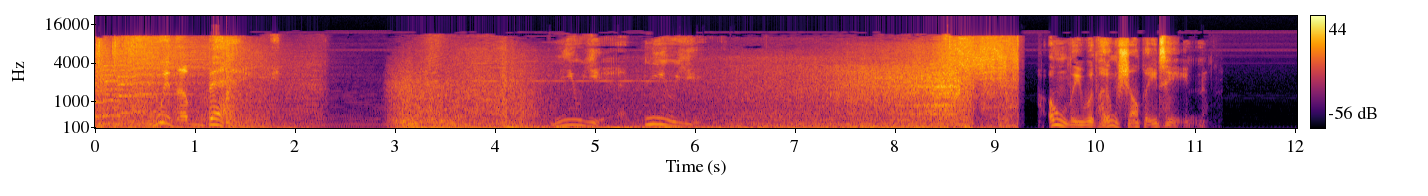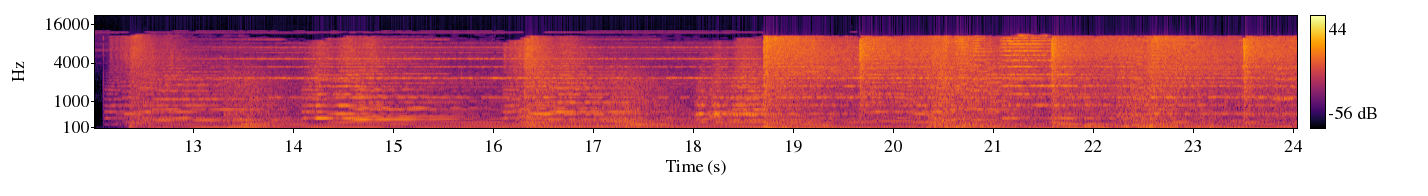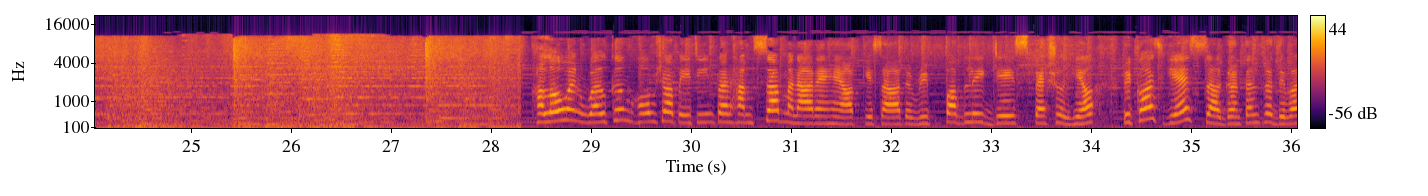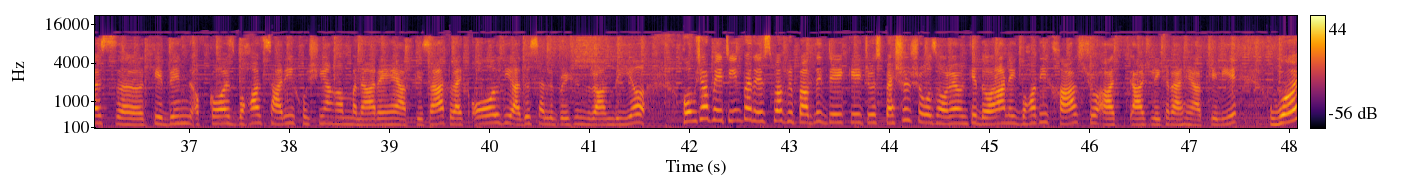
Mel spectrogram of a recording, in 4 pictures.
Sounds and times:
Speech: 4.6 - 6.1, 9.4 - 11.2.

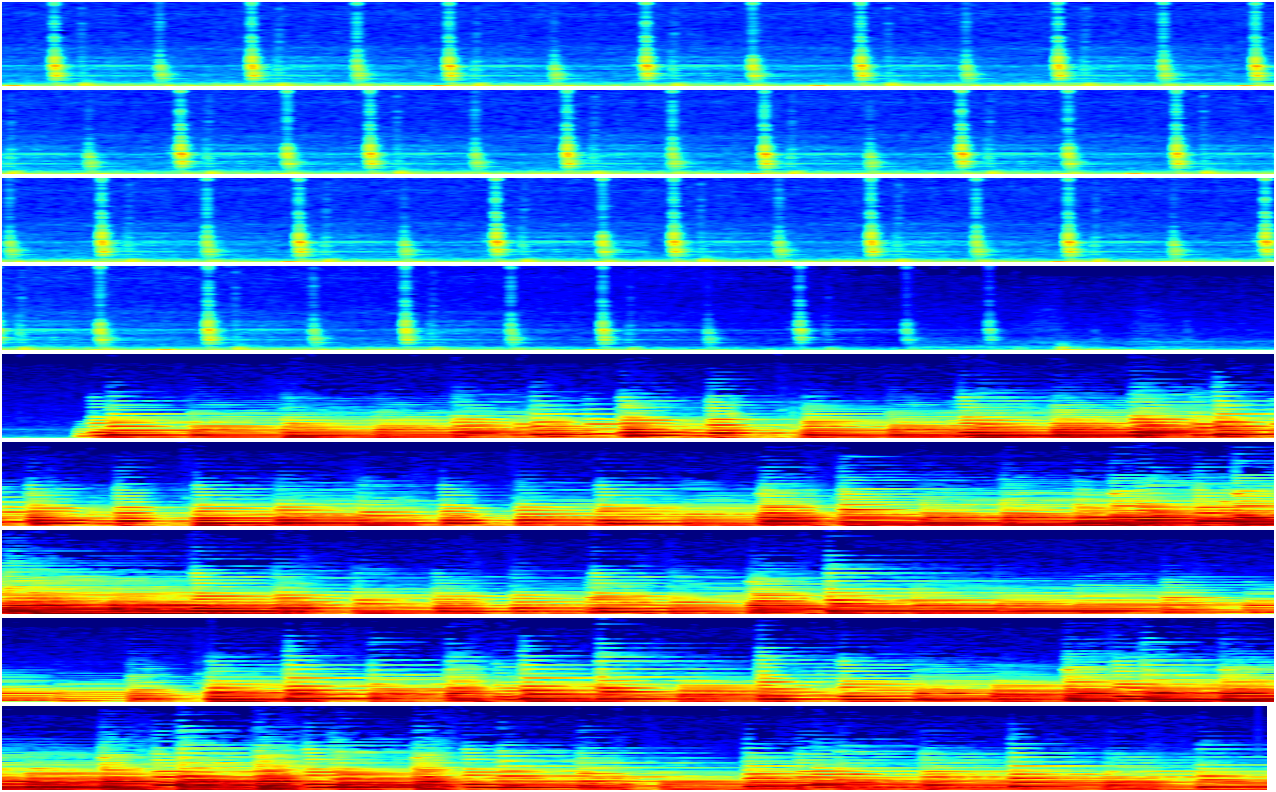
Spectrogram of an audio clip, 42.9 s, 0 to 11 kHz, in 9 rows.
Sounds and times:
Music: 19.4 - 42.9.

